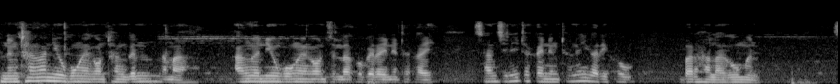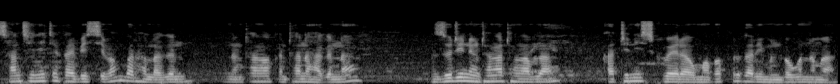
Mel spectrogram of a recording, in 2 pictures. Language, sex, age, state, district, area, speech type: Bodo, male, 18-30, Assam, Chirang, urban, spontaneous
